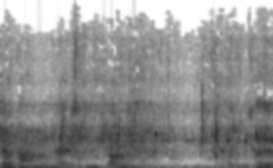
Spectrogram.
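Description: A person wades through shallow water with splashing steps.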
